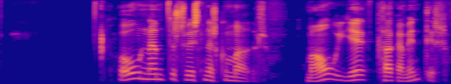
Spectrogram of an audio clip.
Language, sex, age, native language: Icelandic, male, 40-49, Icelandic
